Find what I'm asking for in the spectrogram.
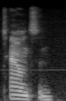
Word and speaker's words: Townshend: It's spelt Townshend, but I asked him, and it's just Townshend.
